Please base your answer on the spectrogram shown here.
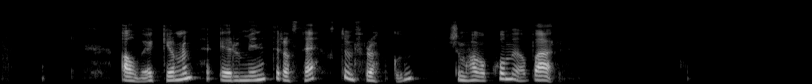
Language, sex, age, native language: Icelandic, female, 70-79, Icelandic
